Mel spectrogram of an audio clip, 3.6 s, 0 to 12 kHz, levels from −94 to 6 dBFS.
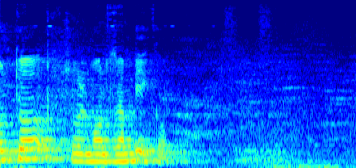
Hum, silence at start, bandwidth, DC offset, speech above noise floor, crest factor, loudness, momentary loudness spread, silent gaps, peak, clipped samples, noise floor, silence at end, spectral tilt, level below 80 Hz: none; 0 s; 7.4 kHz; under 0.1%; 25 dB; 18 dB; -30 LUFS; 24 LU; none; -16 dBFS; under 0.1%; -55 dBFS; 0.2 s; -9 dB/octave; -60 dBFS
